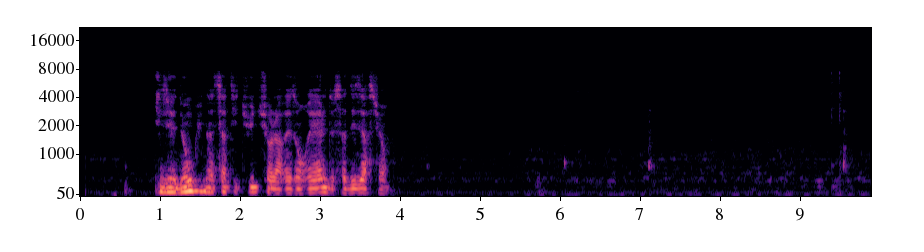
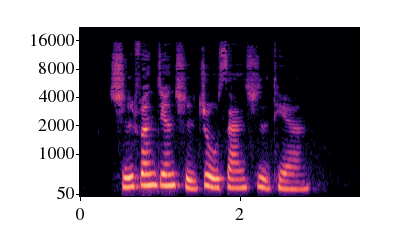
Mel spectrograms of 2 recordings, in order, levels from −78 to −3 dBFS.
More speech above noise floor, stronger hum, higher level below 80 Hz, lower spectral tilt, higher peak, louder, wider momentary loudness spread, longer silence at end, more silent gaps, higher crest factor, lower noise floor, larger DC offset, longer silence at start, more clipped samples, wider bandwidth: second, 43 dB vs 48 dB; neither; first, -54 dBFS vs -68 dBFS; first, -8 dB/octave vs -5 dB/octave; second, -10 dBFS vs -4 dBFS; second, -27 LUFS vs -19 LUFS; about the same, 12 LU vs 13 LU; second, 0.35 s vs 0.65 s; neither; first, 22 dB vs 16 dB; about the same, -69 dBFS vs -67 dBFS; neither; first, 0.95 s vs 0.4 s; neither; second, 7.8 kHz vs 16 kHz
